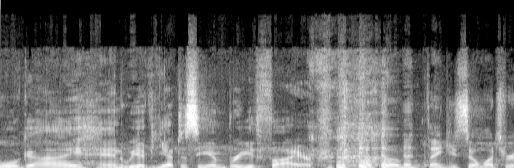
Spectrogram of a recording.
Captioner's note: laughs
